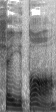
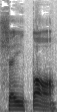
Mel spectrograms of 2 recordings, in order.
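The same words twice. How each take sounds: No difference in how they are said.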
